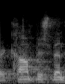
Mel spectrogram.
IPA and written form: ə|kɑːmplɪʃmənt (accomplishment)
